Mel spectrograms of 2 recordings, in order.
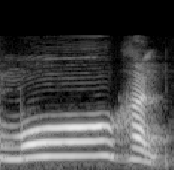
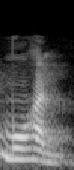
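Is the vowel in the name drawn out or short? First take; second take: drawn out; short. First: The name is called with a long drawn-out vowel. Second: The name is said with a normal short vowel. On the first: The person being called is far away. "अगर कोई व्यक्ति दूर खड़ा होता है तो हम जब उसको बुलाते हैं" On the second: The person being called is nearby. "Normally अगर कोई व्यक्ति पास में"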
